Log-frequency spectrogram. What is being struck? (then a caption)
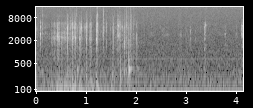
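Bar of soap. A utility-knife blade scrapes a solid green bar of soap, now narrower and held in the hand, so that flakes break off in repeated strokes. Bursts of crisp, bright scraping and crackling ticks crowd the first two seconds over a steady low hum. After that it goes quiet, with only a few faint clicks later on.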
